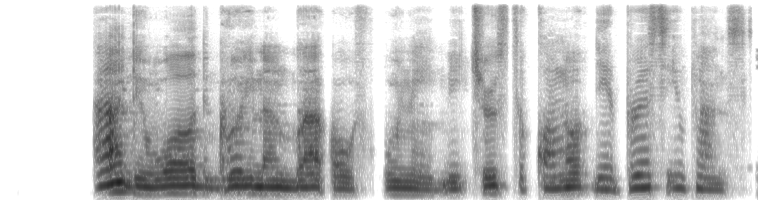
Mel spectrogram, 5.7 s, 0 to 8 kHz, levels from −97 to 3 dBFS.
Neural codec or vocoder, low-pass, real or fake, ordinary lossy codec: codec, 24 kHz, 0.9 kbps, WavTokenizer, medium music audio release; 7.2 kHz; fake; none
